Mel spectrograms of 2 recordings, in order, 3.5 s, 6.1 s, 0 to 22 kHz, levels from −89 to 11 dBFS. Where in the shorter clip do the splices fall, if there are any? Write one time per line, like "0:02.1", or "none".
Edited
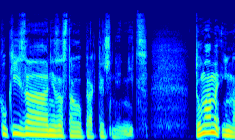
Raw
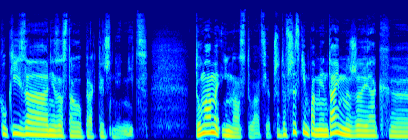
none

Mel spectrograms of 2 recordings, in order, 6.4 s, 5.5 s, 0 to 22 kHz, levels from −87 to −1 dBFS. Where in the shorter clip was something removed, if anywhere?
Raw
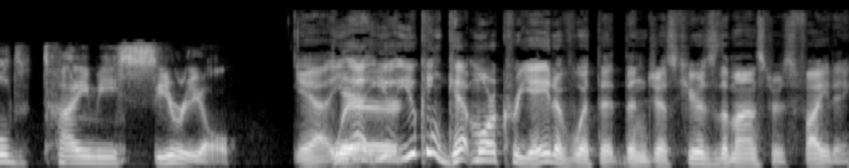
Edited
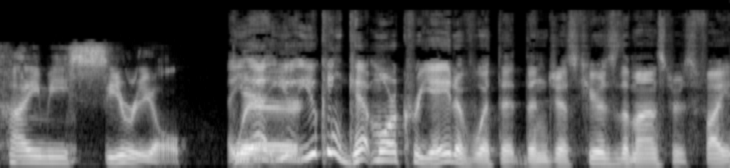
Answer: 0:01.7

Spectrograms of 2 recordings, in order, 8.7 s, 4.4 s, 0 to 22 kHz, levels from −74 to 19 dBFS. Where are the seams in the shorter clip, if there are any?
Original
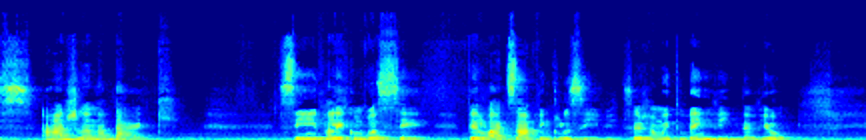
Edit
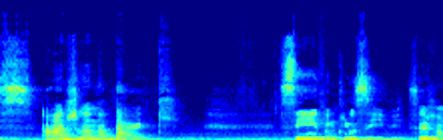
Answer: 0:03.2

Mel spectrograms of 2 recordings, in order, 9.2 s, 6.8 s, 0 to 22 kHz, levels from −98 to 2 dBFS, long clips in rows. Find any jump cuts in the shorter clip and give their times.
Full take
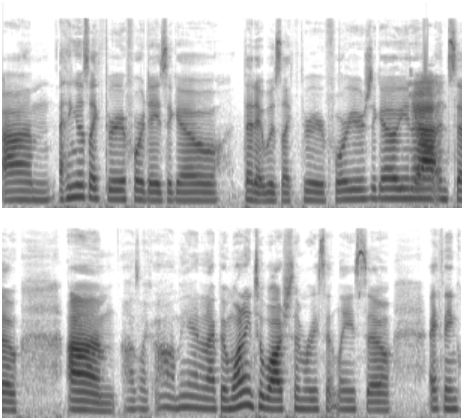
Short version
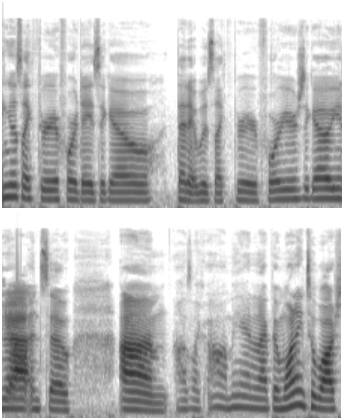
none

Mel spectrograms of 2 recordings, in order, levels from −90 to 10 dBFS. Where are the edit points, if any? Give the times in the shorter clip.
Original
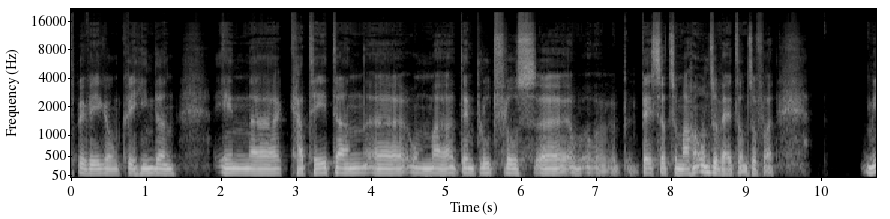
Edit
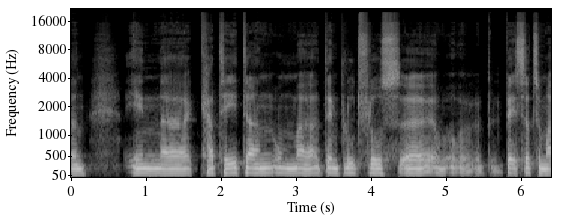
0:02.7

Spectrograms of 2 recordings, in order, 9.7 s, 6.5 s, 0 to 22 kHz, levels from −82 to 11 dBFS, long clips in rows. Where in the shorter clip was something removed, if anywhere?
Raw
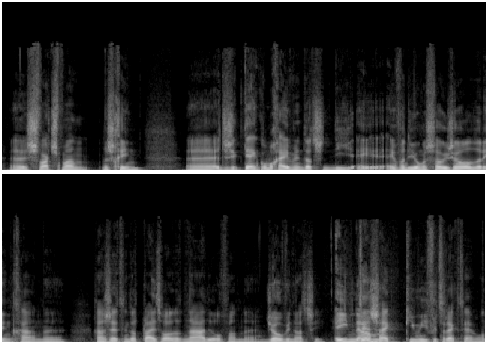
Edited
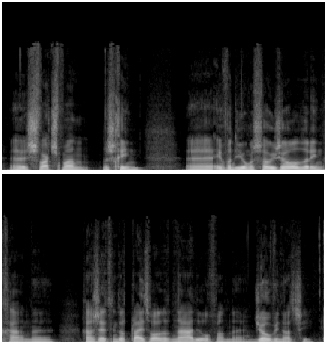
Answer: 0:02.1

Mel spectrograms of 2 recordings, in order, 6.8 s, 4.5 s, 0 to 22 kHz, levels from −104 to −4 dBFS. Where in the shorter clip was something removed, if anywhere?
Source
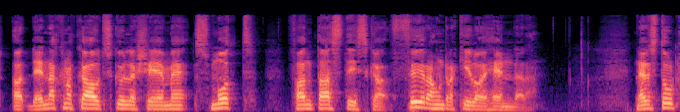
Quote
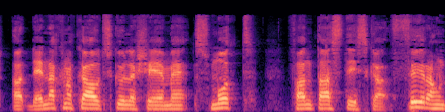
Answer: none

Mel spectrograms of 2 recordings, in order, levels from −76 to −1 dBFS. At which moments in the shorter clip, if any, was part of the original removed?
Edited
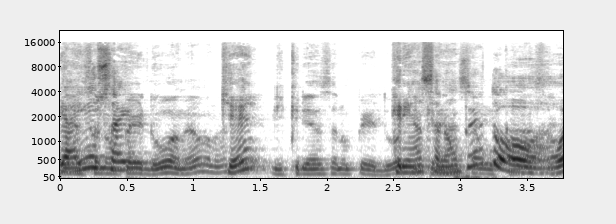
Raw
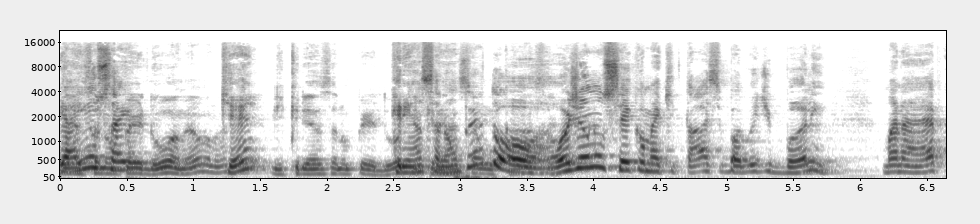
none

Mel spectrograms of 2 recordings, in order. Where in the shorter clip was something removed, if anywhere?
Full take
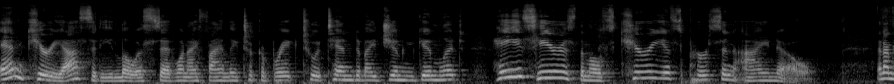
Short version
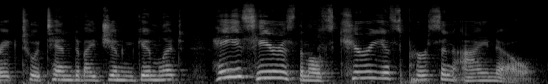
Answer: none

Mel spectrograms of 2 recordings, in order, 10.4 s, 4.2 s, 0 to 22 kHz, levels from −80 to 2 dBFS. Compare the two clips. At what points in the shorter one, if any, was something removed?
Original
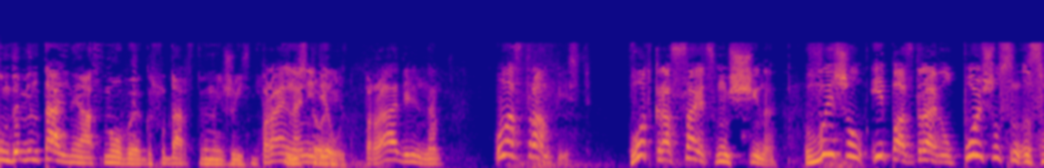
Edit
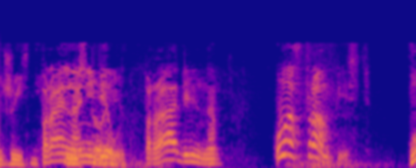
none

